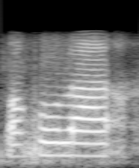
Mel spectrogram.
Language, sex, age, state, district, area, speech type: Manipuri, female, 60+, Manipur, Kangpokpi, urban, conversation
